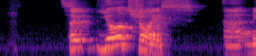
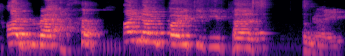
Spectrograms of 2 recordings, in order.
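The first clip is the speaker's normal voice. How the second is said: high-pitched laughing protest; 7 semitones higher than usual. Real, not acted. Host calling out guests they know personally, laughing. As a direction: tease them through helpless laughter.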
